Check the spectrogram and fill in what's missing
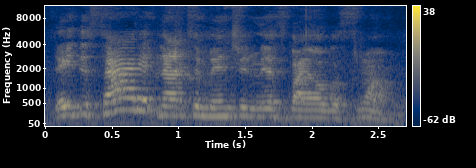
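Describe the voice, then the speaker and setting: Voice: mid-range voice, very animated, moderate pace, sharp tone. A storybook reader doing a theatrical, emphatic read-aloud of a children's picture book. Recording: echoey room, distant mic, faint noise.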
